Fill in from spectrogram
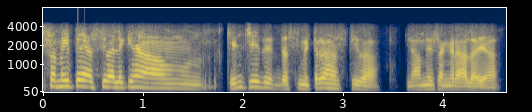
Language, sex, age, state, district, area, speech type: Sanskrit, male, 18-30, Bihar, East Champaran, urban, conversation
